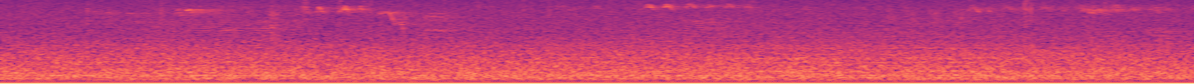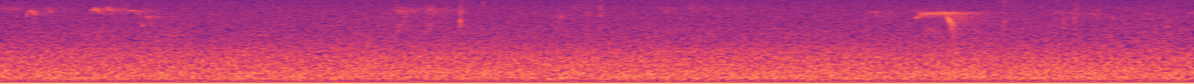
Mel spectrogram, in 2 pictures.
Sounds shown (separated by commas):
insect buzz, American Robin call, Red-breasted Nuthatch song, Chestnut-backed Chickadee call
